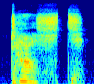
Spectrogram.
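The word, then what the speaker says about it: cześć: but also by and it's pronounced as tasht so um sorry for my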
